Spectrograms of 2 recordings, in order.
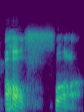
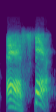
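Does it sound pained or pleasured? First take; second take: pleasured; pained. First: It sounds pleasured, like during sexual pleasure. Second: It sounds pained, like after stubbing a toe.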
